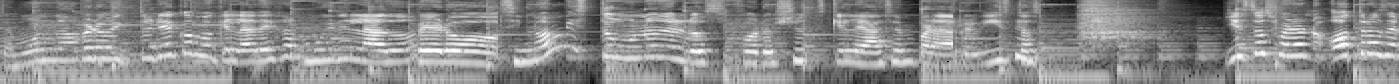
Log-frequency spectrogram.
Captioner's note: sigh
